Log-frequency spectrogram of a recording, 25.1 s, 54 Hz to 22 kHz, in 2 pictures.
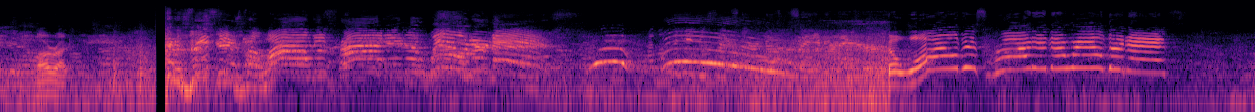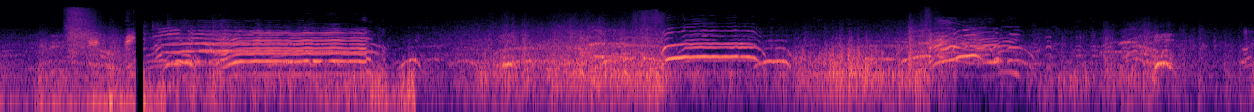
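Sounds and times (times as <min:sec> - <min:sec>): roller coaster running: 0:00.1 - 0:25.0
riders screaming and whooping: 0:05.8 - 0:07.9, 0:14.0 - 0:24.5.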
